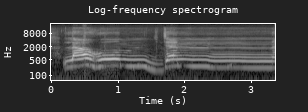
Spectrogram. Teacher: Lahum, humnya mim sukun bertemu dengan ja itu adalah izhar safawi. Dibacanya jelas, nggak boleh ada dengung.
